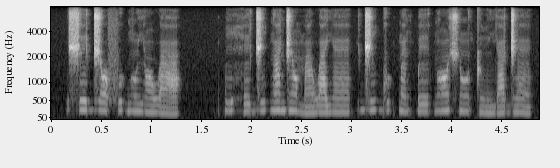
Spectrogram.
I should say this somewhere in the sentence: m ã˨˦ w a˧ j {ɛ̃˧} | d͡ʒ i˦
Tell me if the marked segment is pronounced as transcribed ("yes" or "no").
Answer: yes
